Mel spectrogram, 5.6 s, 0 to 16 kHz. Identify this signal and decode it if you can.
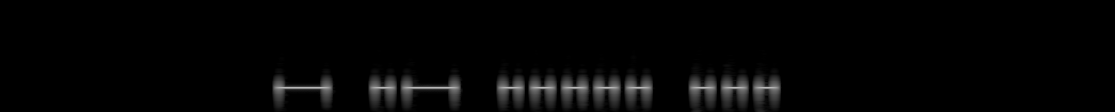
Morse code, heard as a keyed tone, about 15 wpm, 700 Hz. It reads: TA5S
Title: DXCC-100 Call Signs - 4 Characters - Repeated 2x - 15wpm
